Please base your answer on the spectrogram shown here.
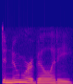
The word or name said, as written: denumerability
